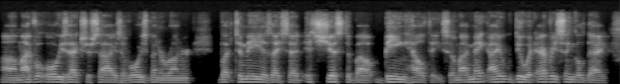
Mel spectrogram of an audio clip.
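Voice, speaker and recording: A man with an American accent talks in an ordinary speaking voice at medium pitch, with fairly even intonation. He goes at a fairly quick pace with hardly any pauses, on a very clean recording with a silent background. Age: 60s. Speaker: naturopath and supplement seller. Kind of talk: talk to a club meeting. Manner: casual, with many fillers and restarts.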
